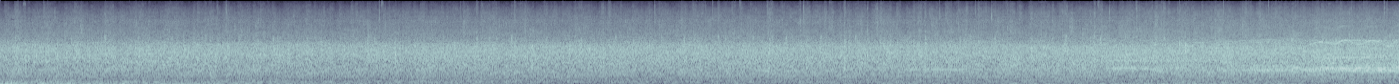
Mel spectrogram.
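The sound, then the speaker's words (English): Concert audience applause after Beethoven's Violin Concerto in D major, played by Hilary Hahn with the Deutsche Kammerphilharmonie Bremen. A dense, steady wash of clapping holds for the whole stretch and swells a little louder near the end. “The audience, as you can probably hear, would rather like her to come back.”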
